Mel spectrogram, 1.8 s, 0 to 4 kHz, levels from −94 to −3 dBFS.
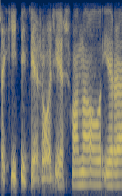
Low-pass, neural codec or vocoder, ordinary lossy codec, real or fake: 3.6 kHz; vocoder, 22.05 kHz, 80 mel bands, HiFi-GAN; Opus, 24 kbps; fake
